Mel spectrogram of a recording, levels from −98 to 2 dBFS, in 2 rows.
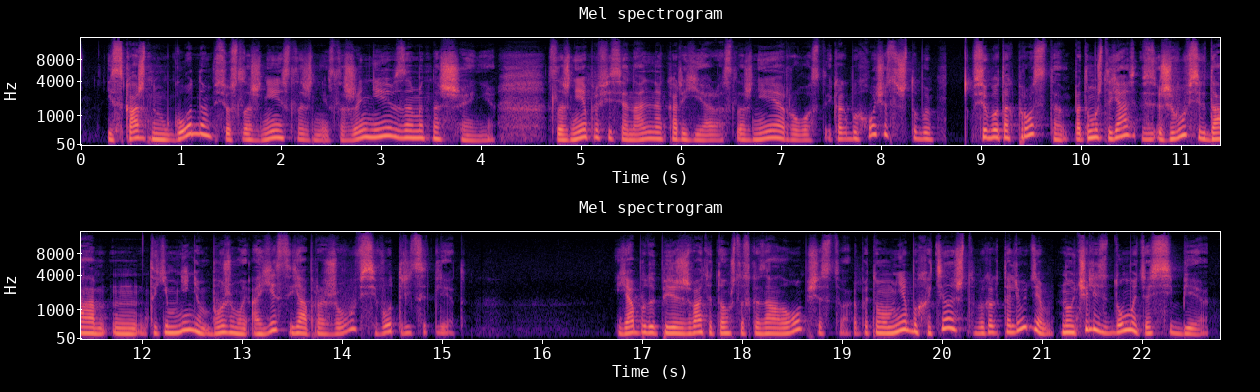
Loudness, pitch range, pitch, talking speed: -30 LUFS, 155-200 Hz, 175 Hz, 155 wpm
